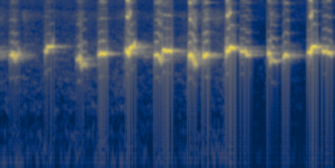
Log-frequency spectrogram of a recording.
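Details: Lure call of a female yellow-vented bulbul summoning a male, meant to make caged birds sing: a lively series of short gurgling, whistled notes about four per second, each slightly different in pitch.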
